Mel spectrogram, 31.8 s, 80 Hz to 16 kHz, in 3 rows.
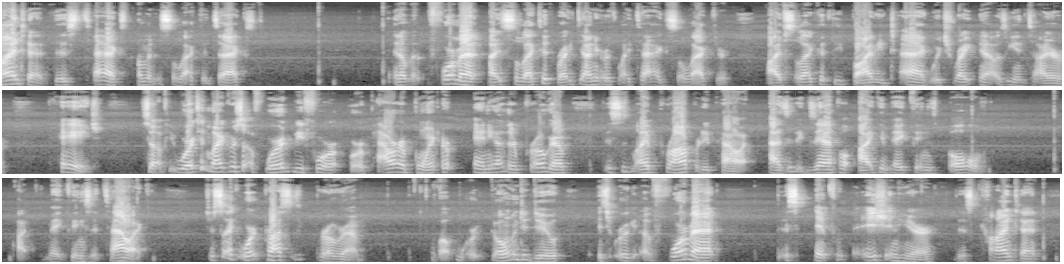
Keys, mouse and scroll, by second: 2.9 click, 8.3 click, 20.1 click, 21.3 click, 23.6 click, 27.9 click, 30.1 super+z, 30.7 z, 31.5 click.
